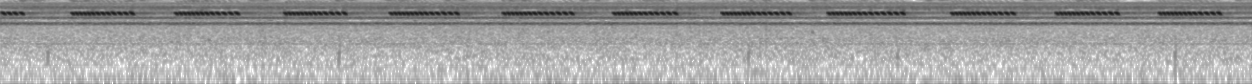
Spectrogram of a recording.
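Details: Cricket at midnight, singing in a steady run of high, shrill chirps, each lasting about a third of a second and repeating almost twice per second, over a faint constant high hum.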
